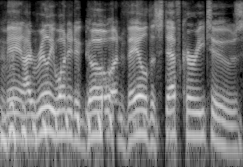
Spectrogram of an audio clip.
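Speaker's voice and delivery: acted, slightly sarcastic delivery. Quoting his statement to the others: imitating a slightly sarcastic statement. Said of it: "part of it was a little sarcastic where he's like".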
